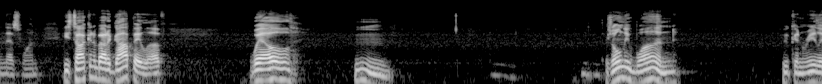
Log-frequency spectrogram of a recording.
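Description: An elderly man speaks calmly and expressively close to a microphone, with pauses.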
